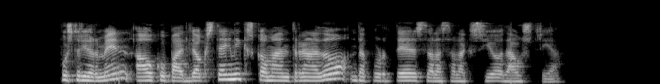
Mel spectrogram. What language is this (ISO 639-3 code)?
cat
